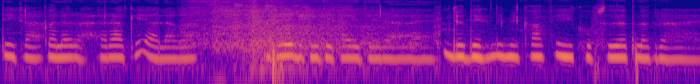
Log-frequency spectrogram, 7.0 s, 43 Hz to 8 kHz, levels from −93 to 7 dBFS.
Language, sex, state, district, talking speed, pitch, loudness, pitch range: Hindi, female, Chhattisgarh, Raigarh, 170 wpm, 230 Hz, -37 LUFS, 215-240 Hz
